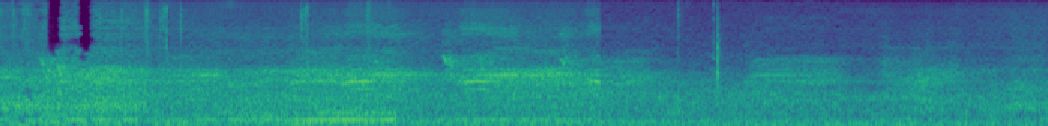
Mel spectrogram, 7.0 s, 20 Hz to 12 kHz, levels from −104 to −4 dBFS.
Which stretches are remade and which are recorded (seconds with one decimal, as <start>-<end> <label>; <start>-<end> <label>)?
0.0-5.6 recorded; 5.6-7.0 remade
